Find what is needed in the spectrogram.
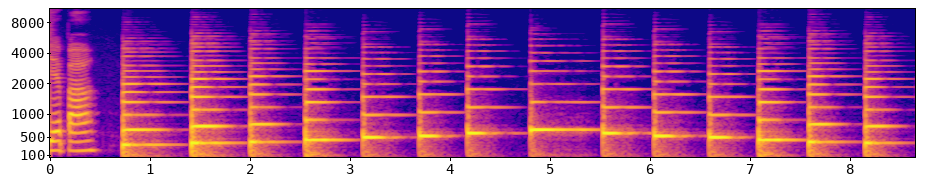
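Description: Piano playing the E natural minor scale one note at a time, about two notes a second. It climbs an octave from E to E and then steps back down.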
